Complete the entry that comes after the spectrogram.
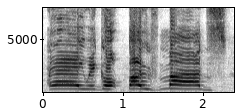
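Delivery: slow, loud, high delighted shout; excited shout. Real, not acted. Streamer cheers as two viewers join, shouting gleefully.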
